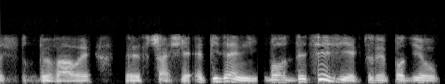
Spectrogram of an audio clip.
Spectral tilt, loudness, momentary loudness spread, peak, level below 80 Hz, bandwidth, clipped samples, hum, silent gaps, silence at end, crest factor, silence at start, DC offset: -8.5 dB/octave; -13 LUFS; 6 LU; 0 dBFS; -46 dBFS; 4.3 kHz; under 0.1%; none; none; 0.05 s; 12 dB; 0 s; under 0.1%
